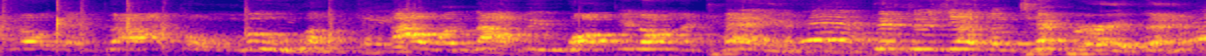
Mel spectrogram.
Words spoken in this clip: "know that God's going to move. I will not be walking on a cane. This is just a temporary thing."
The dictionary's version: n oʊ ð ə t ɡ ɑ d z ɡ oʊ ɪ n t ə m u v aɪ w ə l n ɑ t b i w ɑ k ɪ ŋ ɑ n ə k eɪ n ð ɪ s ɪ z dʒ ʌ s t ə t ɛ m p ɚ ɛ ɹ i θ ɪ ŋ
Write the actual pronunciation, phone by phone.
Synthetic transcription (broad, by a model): n oʊ ð ə t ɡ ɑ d ɡ oʊ ɪ n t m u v aɪ w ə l n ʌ t b i w ɑ k ɪ ŋ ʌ n ə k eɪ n ð ɪ s ɪ z dʒ ʌ s t ə t ɛ m p ɚ ɛ ɹ i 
